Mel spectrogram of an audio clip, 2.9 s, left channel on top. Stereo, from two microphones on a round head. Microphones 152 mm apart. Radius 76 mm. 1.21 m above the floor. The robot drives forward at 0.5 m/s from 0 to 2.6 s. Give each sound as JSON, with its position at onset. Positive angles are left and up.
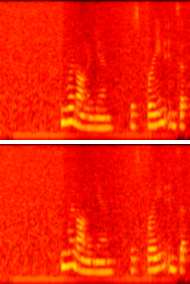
{"t": 0.9, "sound": "a woman speaking", "side_deg": 45, "distance_m": 1.8}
